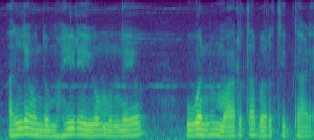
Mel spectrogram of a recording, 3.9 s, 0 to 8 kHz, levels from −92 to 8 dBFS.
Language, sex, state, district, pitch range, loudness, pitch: Kannada, male, Karnataka, Bangalore, 105-125 Hz, -16 LUFS, 115 Hz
